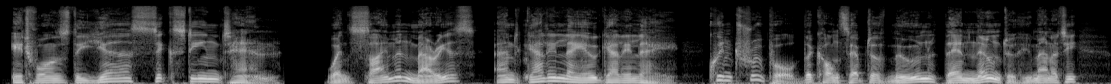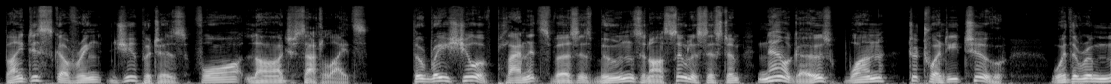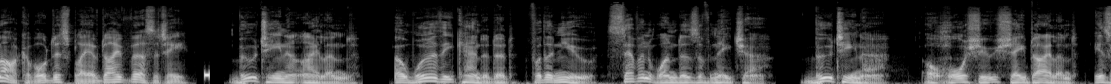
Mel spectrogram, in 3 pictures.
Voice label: DOCUMENTARY VOICEOVERS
